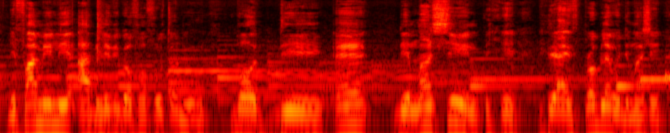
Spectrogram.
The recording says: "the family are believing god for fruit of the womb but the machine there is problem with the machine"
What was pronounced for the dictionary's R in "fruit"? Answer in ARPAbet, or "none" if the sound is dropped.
R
